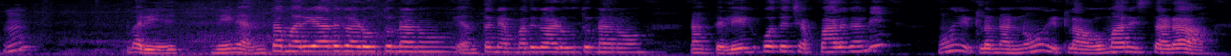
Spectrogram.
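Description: A woman telling a comic story in a casual, chatty way, pausing to explain old words. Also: a little high, darkish tone, a little hiss or hum.

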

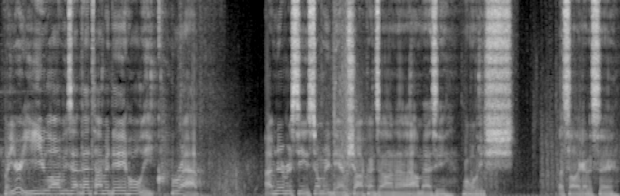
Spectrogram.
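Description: A man's voice: medium pitch, fairly even intonation, normal speed, creaky, a little hiss or hum. A man streaming a shooter game, chatting casually with his squad and joking with a laugh. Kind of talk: casual gaming chat.

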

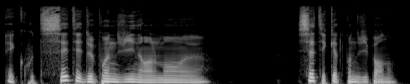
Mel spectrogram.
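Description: A man co-hosting casual gameplay commentary, thinking aloud and counting out his plays in a relaxed way. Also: fairly low pitch, fairly quick, smooth, no echo, studio quality. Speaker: co-host playing the game.

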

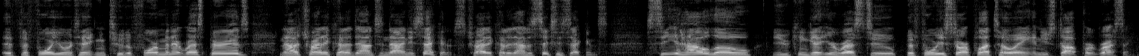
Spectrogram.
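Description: A young man in his twenties talks straight to the camera from the driver's seat of a car, laying out gym steps in a steady, instructive way. His voice is bright and forceful, a little higher than most men's, and sounds close and dry. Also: a little fast, no echo, rough recording. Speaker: fitness coach. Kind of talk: direct-to-camera fitness tips. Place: inside a parked car. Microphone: camera close to the face.

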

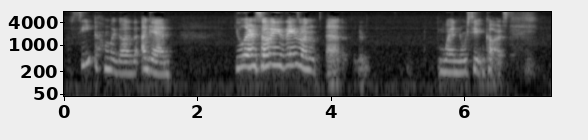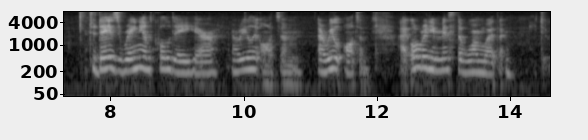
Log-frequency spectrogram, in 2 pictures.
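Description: A woman in her twenties chatting casually while opening mail at home, gushing and reading letters aloud haltingly. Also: mid-range voice, fairly bright tone. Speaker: vlogger. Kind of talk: casual unboxing chat. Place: small home room, indoors.

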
